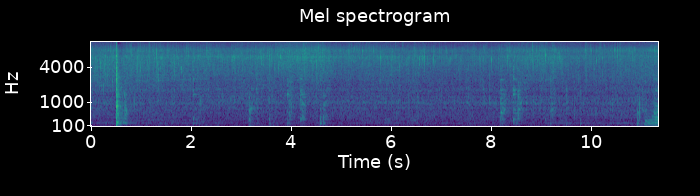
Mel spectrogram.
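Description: Butter melts and sizzles in a pan on the stove, a steady crackling hiss with occasional light clinks and scrapes, close and continuous with no voices.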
